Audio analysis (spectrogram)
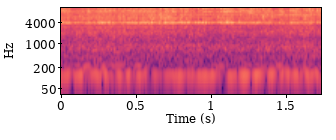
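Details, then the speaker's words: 1994 SN95 supercharged Mustang GT, 347 stroker, previously submerged in salt water: a steady high-pitched hiss over an even V8 idle that stops when the throttle body is covered. Vacuum leak from a broken throttle body needing replacement. "And I know you're hearing that noise, that hissing. You're probably thinking, that's a pulley. It's coming from here. See? When I cover it up, it goes away."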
